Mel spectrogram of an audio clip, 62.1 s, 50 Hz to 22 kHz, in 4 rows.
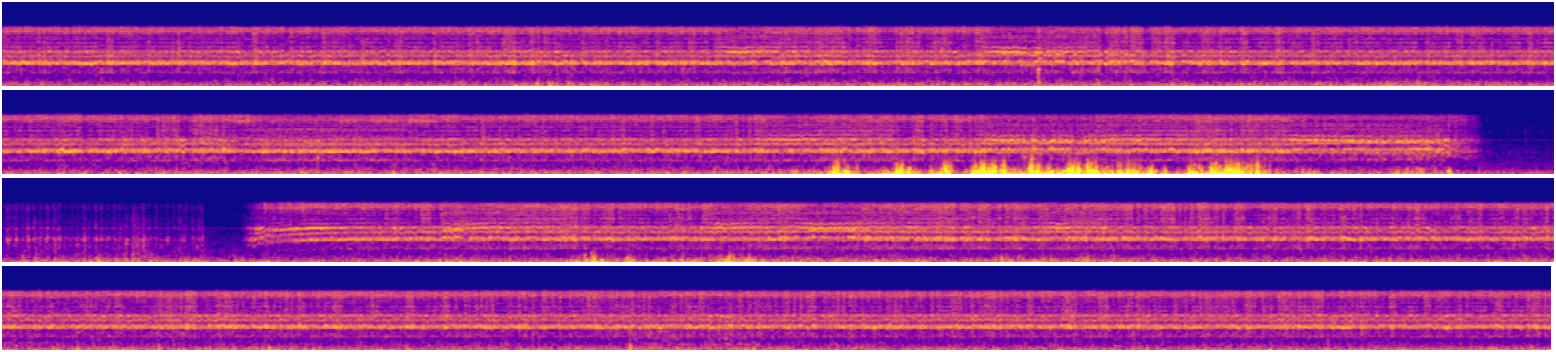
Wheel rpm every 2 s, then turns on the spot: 160, 160, 160, 160, 160, 160, 160, 160, 160, 160, 160, 160, 160, 160, 160, 40, 30, 150, 160, 160, 160, 160, 160, 160, 160, 160, 160, 160, 160, 160, 160.
30-32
